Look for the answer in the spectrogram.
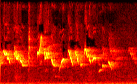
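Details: Competing yellow white-eye, defending its high perch through a contest of song: continuous thin, high chattering twitter of quick up-and-down slurs, loud and unbroken for nearly three seconds.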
